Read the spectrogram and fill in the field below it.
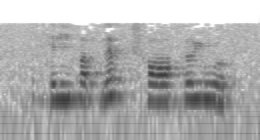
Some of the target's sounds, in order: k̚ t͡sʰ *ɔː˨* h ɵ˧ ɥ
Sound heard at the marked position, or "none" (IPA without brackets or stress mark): ɔː˨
